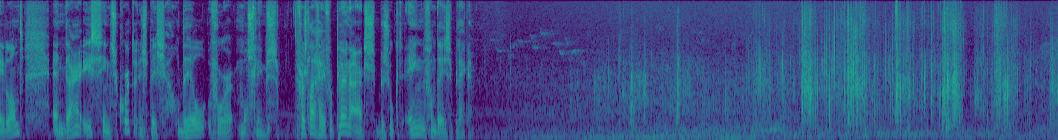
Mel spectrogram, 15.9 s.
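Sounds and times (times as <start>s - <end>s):
speech: 0.0s - 7.2s
footsteps walking outdoors: 7.2s - 15.8s.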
